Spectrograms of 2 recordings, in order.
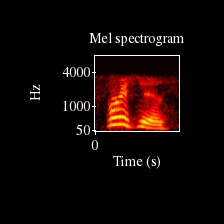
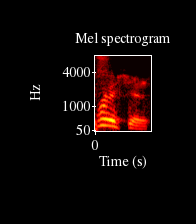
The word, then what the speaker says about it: Frisch's: Frisch's. See, I hear that and I still don't even know what you're saying. Sounds like you're saying britches, Like but dishes, fritches. Frisch's. Say it again. Frisch's.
